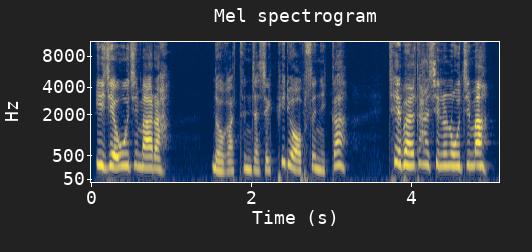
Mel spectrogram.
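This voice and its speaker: A woman's voice: on the high side, expressive, measured pace, no room sound, clean studio sound, voice pushed up. A woman voicing an elderly grandmother in an audio drama, tearful one moment and scolding fiercely to protect her granddaughter the next. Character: elderly grandmother, rice-mill owner, fierce but grieving.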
